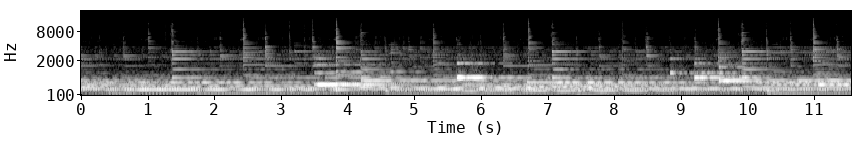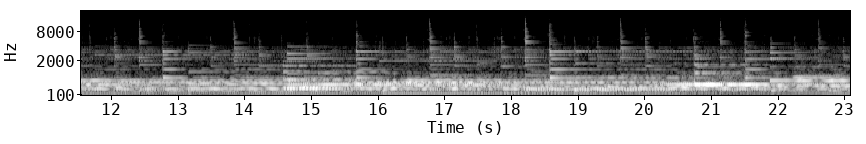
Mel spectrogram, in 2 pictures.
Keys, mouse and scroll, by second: 0.2 shift+middle click, 1.0-1.4 scroll up 3, 2.2-2.6 scroll down 5, 2.8 KP_1, 3.3 click, 3.9-4.2 scroll up 4, 4.2 shift+middle click, 4.9-6.8 scroll up 10, 5.9 shift+middle click, 6.8 shift+middle click, 7.7 c, 7.8 middle click, 7.9 c, 17.9 middle click, 18.2-18.7 scroll down 7, 18.7-20.1 middle drag, 20.1 r, 22.3 g.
